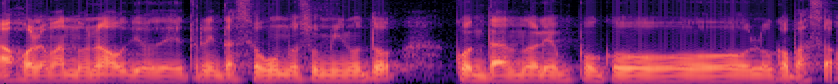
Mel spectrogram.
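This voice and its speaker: Against a quiet background, a man with a Spanish accent speaks at a fairly quick pace. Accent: Spanish (Spain). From Spain. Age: 20s. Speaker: powerlifting athlete; interviewee. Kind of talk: casual interview. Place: home room.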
